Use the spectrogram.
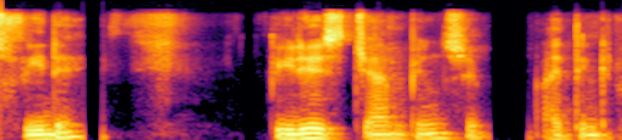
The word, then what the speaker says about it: FIDE: to play in the fiday FID Fay you say it like that it's Fay fed's Championship I think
